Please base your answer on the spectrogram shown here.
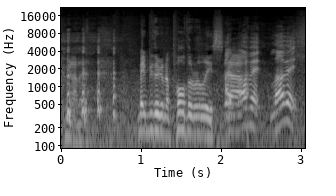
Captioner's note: laughter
